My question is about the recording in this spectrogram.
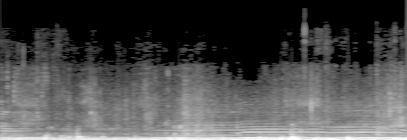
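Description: Low wind and water rumble around a small boat, with a faint steady motor drone in the background whose pitch climbs slightly, and a few light clicks of cast-net line being handled.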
